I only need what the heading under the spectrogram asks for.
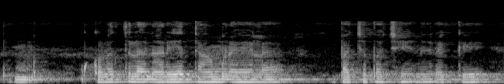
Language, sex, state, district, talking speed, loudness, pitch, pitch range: Tamil, male, Tamil Nadu, Kanyakumari, 95 wpm, -18 LUFS, 115 Hz, 115-120 Hz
